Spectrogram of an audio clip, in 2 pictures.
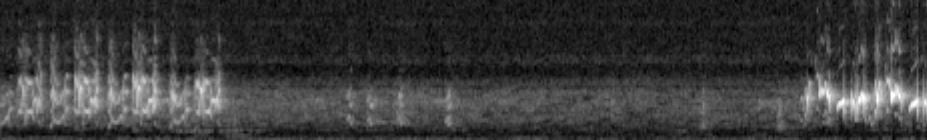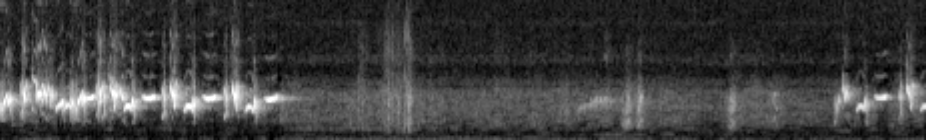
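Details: Sooty-headed bulbul (kutilang) singing actively: dense bursts of rapid, chattering, high-pitched twittering notes, one about a second long, a longer one near the middle lasting over two seconds, and a short burst at the end, with quiet gaps between.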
